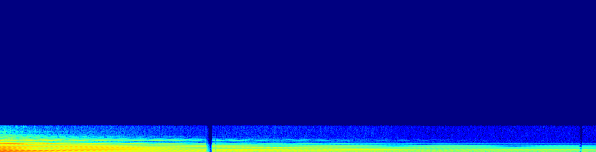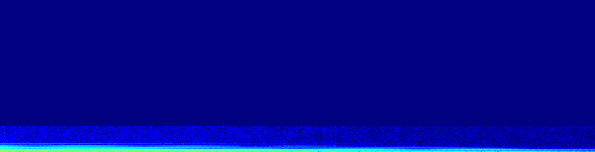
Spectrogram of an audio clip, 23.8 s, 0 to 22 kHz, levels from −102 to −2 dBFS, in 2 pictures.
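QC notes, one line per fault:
4.12–4.34 s, long network dropout: the music carries on as a fading continuation of the preceding sound for about 200 ms, drops to roughly 30 ms of silence, then resumes with about 100 ms missing. This is likely a network gap that moved the playout delay by around 40 ms.
4.77–5.69 s, jitter buffer slow-down: playback runs at about 90% speed with unchanged pitch, stretching the passage by roughly 100 ms. The receiver is repeating short pitch-period segments to rebuild its reserve, which draws the sound out.
11.59–11.65 s, short concealed packet loss: about 40 ms of audio never arrived and was replaced by 38 ms of extrapolated sound blended back into the real signal. The result is a brief smear in the music, heard against a band limited to 4 kHz, consistent with G.711 mu-law.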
